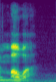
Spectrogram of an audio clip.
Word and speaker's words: moa: feet tall and yes if you are from New Zealand I understand it's pronounced Mo but you have an accent so my way we hear an uh the Enzo MOA MO as last week's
